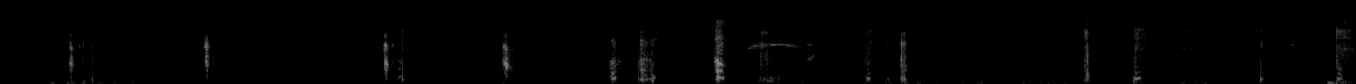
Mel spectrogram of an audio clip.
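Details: Newborn baby: about fifteen brief, sharp, irregularly spaced catches with small vocal squeaks in a quiet room; newborn hiccups.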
